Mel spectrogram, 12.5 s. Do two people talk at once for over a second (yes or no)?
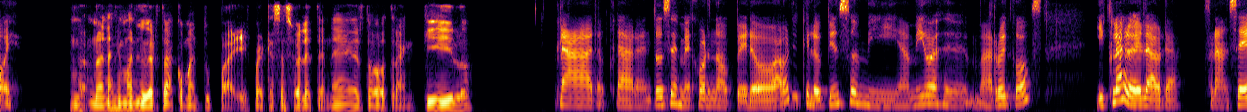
no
